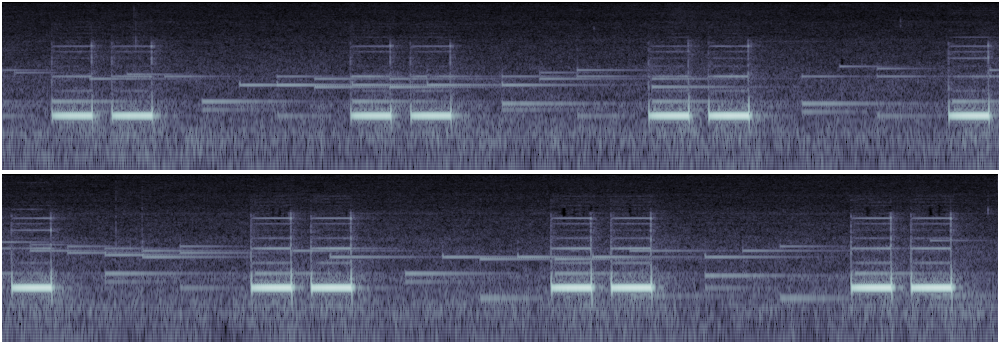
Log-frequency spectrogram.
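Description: A telephone call goes out on a phone, with a repeating calling tone in regular paired bursts, about seven double pulses evenly spaced over twenty seconds, clear and steady with no voices.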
